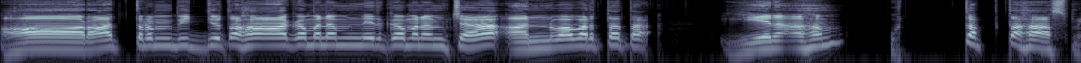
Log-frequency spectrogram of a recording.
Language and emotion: Sanskrit, angry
